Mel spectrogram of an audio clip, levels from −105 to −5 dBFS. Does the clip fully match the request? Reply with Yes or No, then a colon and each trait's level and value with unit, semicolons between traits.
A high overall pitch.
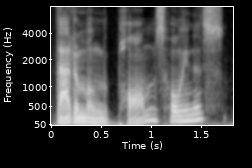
No: low, 110 Hz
